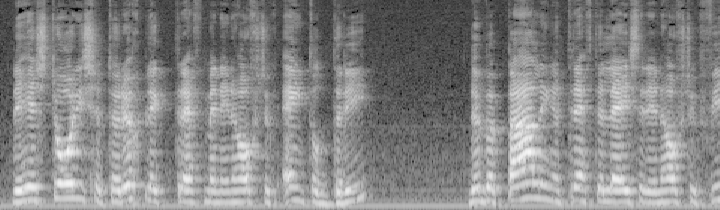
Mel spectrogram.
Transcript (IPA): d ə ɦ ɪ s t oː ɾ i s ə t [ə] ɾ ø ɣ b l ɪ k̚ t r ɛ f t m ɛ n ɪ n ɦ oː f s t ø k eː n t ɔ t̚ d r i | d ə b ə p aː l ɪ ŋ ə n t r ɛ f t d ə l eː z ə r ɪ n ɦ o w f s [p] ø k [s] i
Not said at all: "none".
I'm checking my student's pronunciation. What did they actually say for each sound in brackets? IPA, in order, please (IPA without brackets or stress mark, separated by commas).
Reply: ə, t, f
